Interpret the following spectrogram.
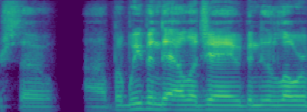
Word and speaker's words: Ellijay: And this thing is between Blue Ridge, Georgia and Ellijay, Georgia. I think I pronounced that right. I have a southern accent. Ellijay.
